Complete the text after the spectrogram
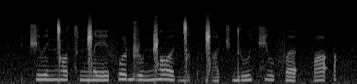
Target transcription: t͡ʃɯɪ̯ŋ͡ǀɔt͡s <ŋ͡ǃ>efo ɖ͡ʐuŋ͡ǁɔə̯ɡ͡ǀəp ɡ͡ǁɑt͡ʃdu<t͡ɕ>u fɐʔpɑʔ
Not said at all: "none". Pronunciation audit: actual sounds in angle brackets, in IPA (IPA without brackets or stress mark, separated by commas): ŋ͡ǁ, t͡ɕ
